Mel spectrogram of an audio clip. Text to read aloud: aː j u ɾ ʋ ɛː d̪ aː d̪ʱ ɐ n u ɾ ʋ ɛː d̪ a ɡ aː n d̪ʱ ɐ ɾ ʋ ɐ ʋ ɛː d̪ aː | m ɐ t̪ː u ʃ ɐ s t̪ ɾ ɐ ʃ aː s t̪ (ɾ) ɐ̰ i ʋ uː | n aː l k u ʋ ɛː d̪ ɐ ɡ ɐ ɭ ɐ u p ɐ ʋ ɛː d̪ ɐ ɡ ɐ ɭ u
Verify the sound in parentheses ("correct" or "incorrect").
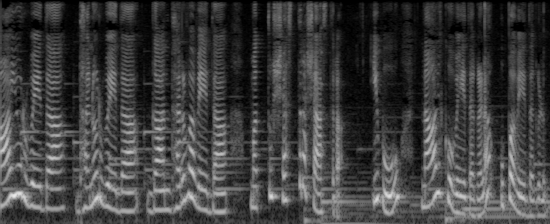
correct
